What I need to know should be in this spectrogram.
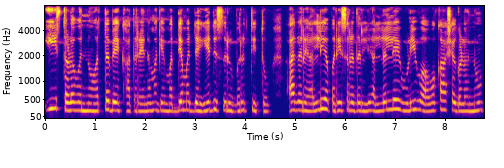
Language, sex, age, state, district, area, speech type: Kannada, female, 45-60, Karnataka, Shimoga, rural, spontaneous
